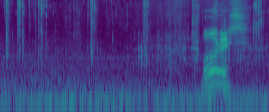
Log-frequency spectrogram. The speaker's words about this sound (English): Entity picks up grenade in teeth and swallows.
